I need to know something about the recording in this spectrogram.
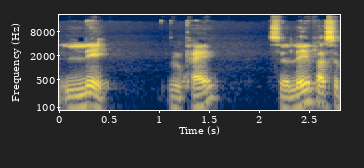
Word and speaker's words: les: But when there's an S, it's always going to be pronounced E, as in les.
